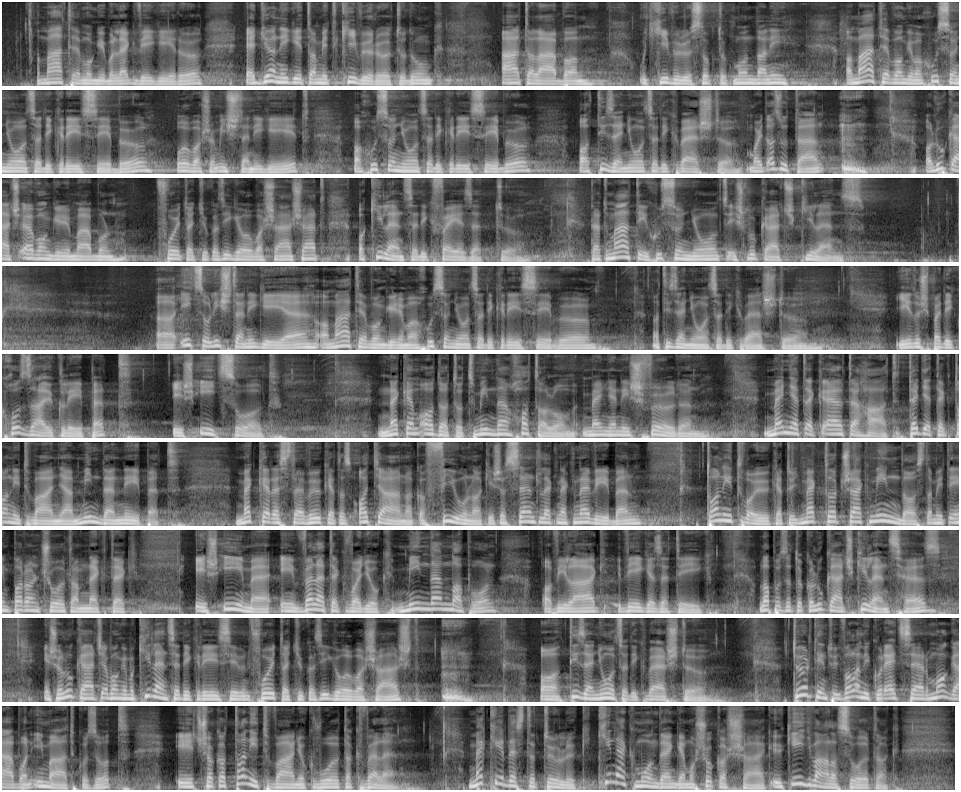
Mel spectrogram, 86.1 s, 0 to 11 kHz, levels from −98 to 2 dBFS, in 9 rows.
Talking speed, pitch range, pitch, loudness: 105 wpm, 110-150 Hz, 125 Hz, -20 LUFS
